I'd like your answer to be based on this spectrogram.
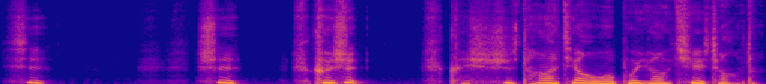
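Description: A man's voice: sits high, takes it slowly, warm tone, no room sound, clean studio sound, voice pushed up. A man voicing a timid, tearful young male servant who stammers and pleads.

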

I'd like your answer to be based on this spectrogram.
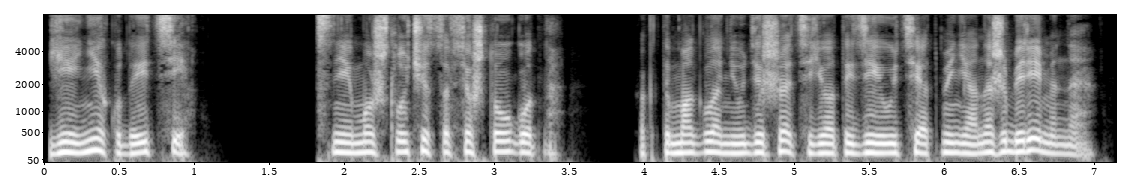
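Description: A man voicing a hot-tempered young man in an audiobook, forceful and commanding. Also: on the high side, flat delivery, quick pace, smooth, dry recording, studio quality, natural voice. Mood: angry, demanding.

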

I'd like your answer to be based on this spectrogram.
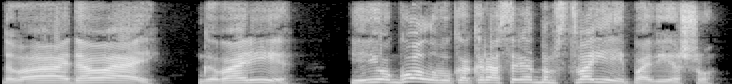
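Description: A spiteful old caretaker woman snarls and shrieks abuse in a raised, loud voice, as a female reader puts her on. Her tirades swing high and low with venom. The recording is dry and close, like a storybook audiobook. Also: lively intonation, unhurried, no echo. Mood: furious. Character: vicious foul-mouthed old female caretaker.

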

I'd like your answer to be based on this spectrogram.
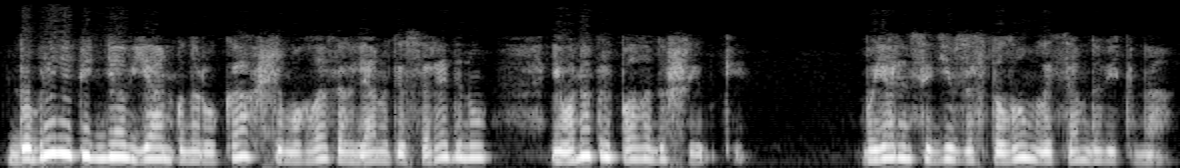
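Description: A narrator reading a historical story as an audiobook, in an expressive storytelling manner. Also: mid-range voice, normal speed, no room sound. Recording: dry, dull lo-fi sound.

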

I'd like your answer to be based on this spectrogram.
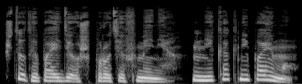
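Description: A man's voice: on the high side, expressive, moderate pace, mellow, no room sound, studio quality, close to an everyday voice. A man voicing a cruel, mocking empress in a read-aloud novel, with a taunting, gloating, sing-song delivery. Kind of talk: audiobook character voice.

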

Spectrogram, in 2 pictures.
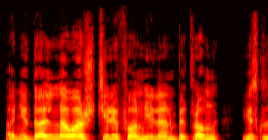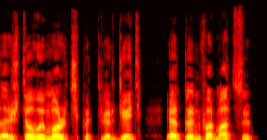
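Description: A man doing a monotone police sergeant. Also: a little high, fast talker, no room sound, voice pushed up. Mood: officious. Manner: monotone, officious, condescending. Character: stern, condescending male police sergeant.

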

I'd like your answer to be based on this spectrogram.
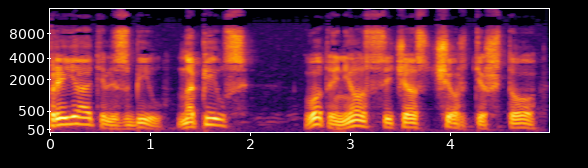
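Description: A man narrating a novel in an expressive storytelling manner. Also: deep voice, slow pace, dry recording, clean studio sound. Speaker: audiobook narrator. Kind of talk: scripted narration.

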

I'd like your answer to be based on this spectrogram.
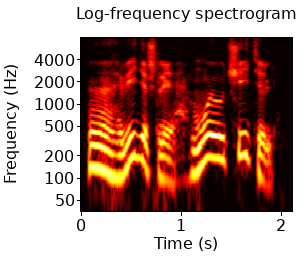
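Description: A man's voice: mid-range voice, very animated, a little slow, dry recording, clean studio sound, voice pushed up. A man voicing an earnest, tired young male apprentice who explains patiently in an audiobook.

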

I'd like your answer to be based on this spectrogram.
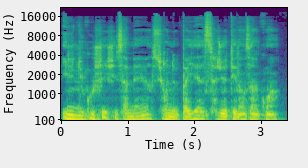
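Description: A man reading a classic novel aloud as an audiobook narrator, steady and measured. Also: medium pitch, breathy edge. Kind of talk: scripted literary narration.

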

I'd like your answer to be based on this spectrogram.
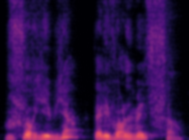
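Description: A woman's voice: on the low side, fairly quick, warm tone, breathy edge. A woman reading an audiobook and voicing a chatty, knowing male village innkeeper who gossips and teases. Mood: confiding. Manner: gossipy, teasing, confiding. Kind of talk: audiobook character voice.

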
